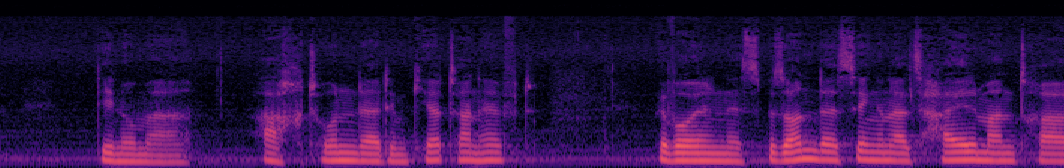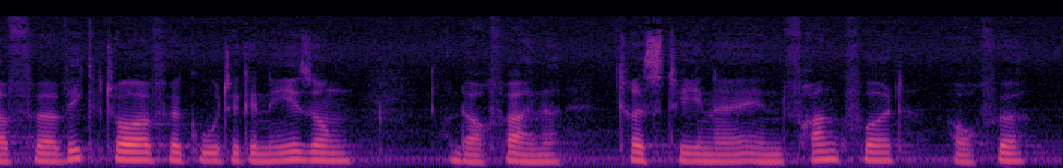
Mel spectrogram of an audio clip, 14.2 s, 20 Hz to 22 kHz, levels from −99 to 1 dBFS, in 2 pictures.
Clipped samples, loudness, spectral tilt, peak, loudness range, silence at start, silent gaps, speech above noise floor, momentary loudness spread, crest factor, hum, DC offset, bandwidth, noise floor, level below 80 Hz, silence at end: under 0.1%; -42 LUFS; -6.5 dB/octave; -24 dBFS; 7 LU; 0.1 s; none; 25 dB; 14 LU; 18 dB; 50 Hz at -65 dBFS; under 0.1%; 16 kHz; -66 dBFS; -82 dBFS; 0.1 s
